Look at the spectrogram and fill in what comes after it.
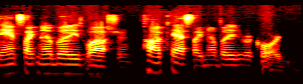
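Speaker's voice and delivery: normal talking voice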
